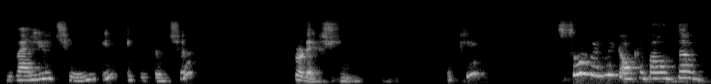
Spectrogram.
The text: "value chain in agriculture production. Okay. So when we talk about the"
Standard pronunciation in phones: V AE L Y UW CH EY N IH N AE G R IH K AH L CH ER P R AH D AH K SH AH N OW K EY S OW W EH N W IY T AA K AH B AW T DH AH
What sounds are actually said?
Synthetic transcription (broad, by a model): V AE L Y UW CH EY N IH N AE G R IH K AH L CH ER P R AH D AH K SH AH N OW K EY S OW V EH N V IY T AA K AH B AW T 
